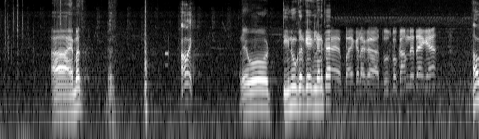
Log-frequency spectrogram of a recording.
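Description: A younger man talks into a phone.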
